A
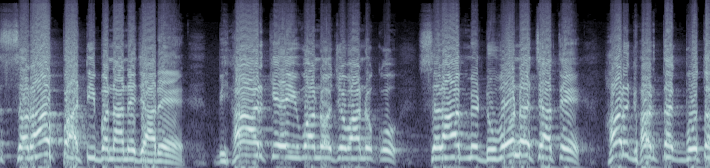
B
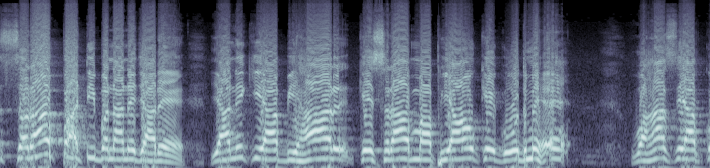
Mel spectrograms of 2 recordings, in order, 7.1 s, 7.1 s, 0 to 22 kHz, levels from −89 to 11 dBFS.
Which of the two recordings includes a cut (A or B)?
B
